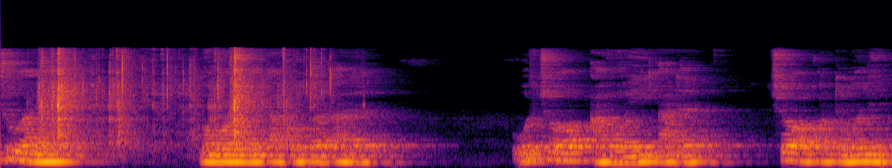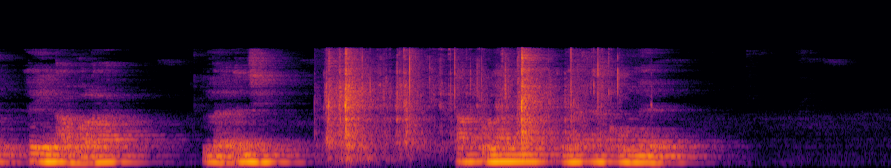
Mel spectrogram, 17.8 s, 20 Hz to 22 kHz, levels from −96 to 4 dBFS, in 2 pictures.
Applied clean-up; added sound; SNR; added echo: none; Door; 5 dB; reverberation time 1.2 s.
